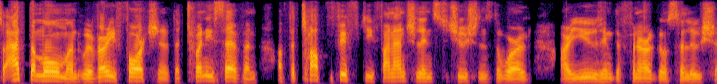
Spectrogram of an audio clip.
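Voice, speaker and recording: In an Irish accent, a man talks at a very fast pace, his medium pitch varying ordinarily, with a dry, close sound and no echo. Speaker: software company representative. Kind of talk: webinar presentation. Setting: online webinar. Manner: halting, many fillers and restarts.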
